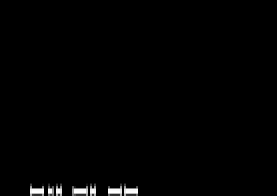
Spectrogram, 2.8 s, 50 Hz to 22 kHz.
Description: Morse code, heard as a keyed tone, about 28 wpm, 700 Hz. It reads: DNM
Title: USA Call Sign Postfixes - 3 Letters 28wpm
